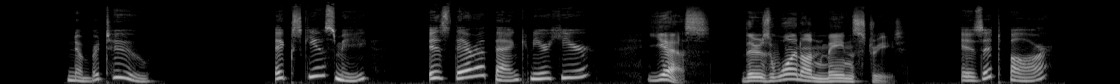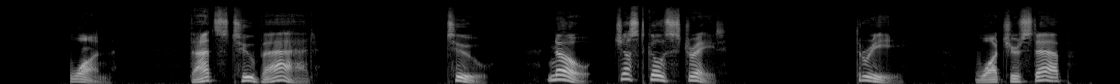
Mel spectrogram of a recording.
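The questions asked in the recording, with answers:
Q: Is it far?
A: 2: No, just go straight.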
